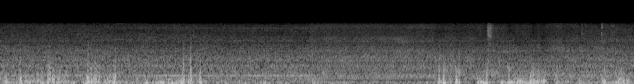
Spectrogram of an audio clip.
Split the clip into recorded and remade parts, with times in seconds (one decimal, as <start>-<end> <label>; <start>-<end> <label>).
0.0-3.1 recorded; 3.1-5.8 remade; 5.8-6.3 recorded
